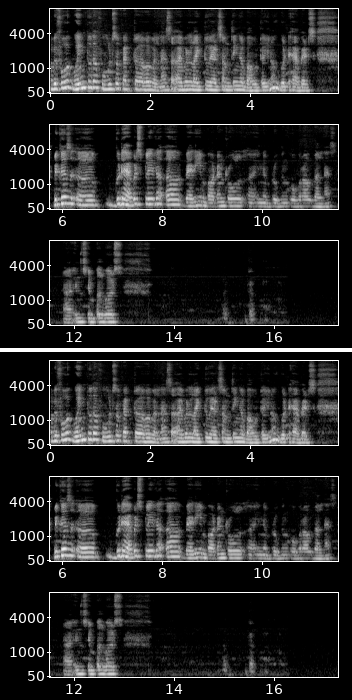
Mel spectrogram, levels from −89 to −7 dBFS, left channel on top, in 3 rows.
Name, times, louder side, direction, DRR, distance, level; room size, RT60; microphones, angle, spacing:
voice 1, 0.0-11.3 11.8-13.4 15.0-15.1 15.5-15.6, equal, 55° left, 1.2 m, -27 dB
2.9 x 2.6 x 2.7 m
head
